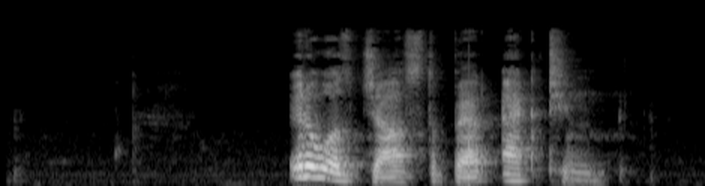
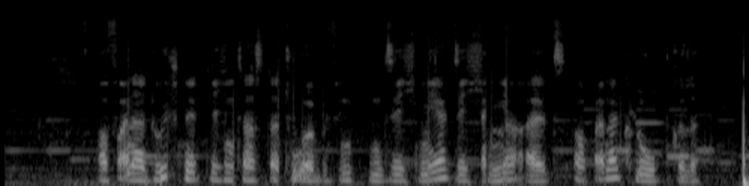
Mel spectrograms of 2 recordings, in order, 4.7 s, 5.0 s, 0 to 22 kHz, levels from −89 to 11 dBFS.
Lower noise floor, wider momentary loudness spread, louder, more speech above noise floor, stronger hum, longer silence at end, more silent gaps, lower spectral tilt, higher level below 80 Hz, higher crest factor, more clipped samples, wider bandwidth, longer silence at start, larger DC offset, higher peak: first, -71 dBFS vs -64 dBFS; first, 21 LU vs 8 LU; first, -18 LUFS vs -42 LUFS; first, 53 dB vs 22 dB; neither; first, 0.75 s vs 0 s; neither; about the same, -6 dB/octave vs -7 dB/octave; second, -62 dBFS vs -56 dBFS; about the same, 22 dB vs 24 dB; neither; second, 11 kHz vs 14 kHz; first, 1.95 s vs 0.05 s; neither; first, 0 dBFS vs -18 dBFS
